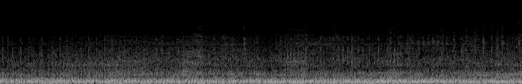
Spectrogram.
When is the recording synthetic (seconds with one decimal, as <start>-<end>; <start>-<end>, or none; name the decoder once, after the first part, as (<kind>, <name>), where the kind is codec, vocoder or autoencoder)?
2.2-2.8 (codec, SNAC)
